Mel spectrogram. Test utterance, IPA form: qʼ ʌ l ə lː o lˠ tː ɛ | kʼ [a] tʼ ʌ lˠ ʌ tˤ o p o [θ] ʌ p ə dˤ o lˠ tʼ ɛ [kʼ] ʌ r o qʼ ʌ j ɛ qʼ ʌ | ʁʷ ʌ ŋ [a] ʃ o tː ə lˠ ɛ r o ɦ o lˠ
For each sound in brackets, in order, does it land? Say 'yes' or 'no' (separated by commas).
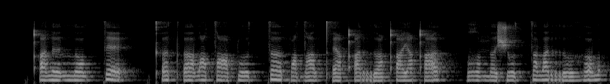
no, no, no, no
